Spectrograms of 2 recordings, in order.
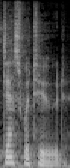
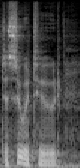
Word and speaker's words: desuetude: Today's word is desuetude, sometimes pronounced desuetude, and spelled D-E-S-U-E-T-U-D-E.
